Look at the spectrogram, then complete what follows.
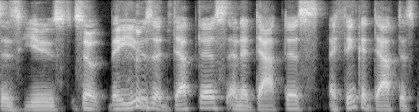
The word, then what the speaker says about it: Adeptus: It's not Adaptus. It's Adeptus. you just always say it wrong.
